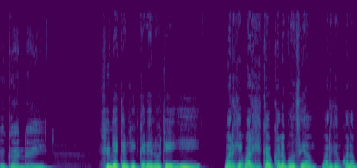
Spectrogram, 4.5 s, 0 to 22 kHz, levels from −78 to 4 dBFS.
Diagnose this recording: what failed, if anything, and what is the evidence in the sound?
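From 1.40 s to the end, the speech jumps to a faster, higher rendering: a section at the wrong speed, running at 1.22 times normal, with pitch raised by about three semitones. Tempo and pitch shift together at one instant, with no gradual drift, which points to resampling or playback rather than the talker. The likely cause is this segment being clocked or rate-converted at the wrong sample rate, so it plays back compressed in time.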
